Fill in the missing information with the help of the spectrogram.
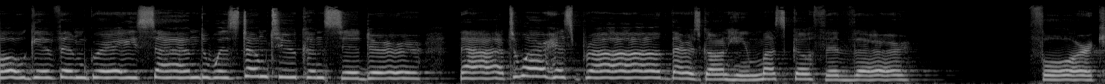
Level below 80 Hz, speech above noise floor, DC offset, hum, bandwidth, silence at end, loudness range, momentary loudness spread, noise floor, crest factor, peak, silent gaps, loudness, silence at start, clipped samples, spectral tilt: -60 dBFS; 43 dB; under 0.1%; none; 16.5 kHz; 0 s; 3 LU; 4 LU; -69 dBFS; 12 dB; -14 dBFS; none; -27 LUFS; 0 s; under 0.1%; -3.5 dB/octave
